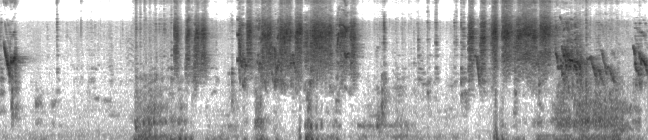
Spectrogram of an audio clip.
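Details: Breeding pair of budgerigars giving a short high chirp, then long stretches of fast, buzzy, high chatter interrupted by a quiet gap, with low rustling thumps beneath.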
